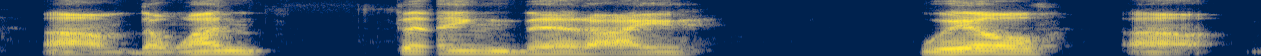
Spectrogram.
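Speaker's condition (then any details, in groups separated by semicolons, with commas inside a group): Primary lateral sclerosis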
